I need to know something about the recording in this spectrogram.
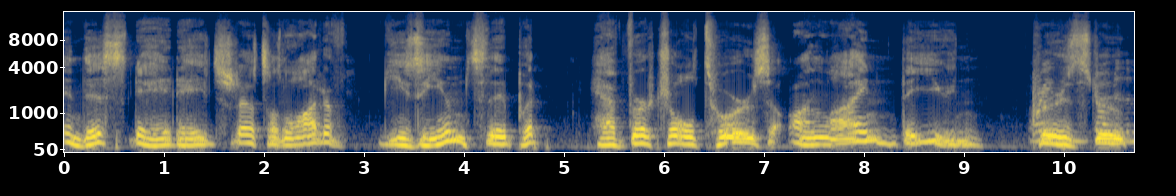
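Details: Ataxic dysarthria in a man with spinocerebellar ataxia, a rare neuromuscular disease, also with mobility problems; slurring began while working, sounds drunk, and makes phone conversations difficult.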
